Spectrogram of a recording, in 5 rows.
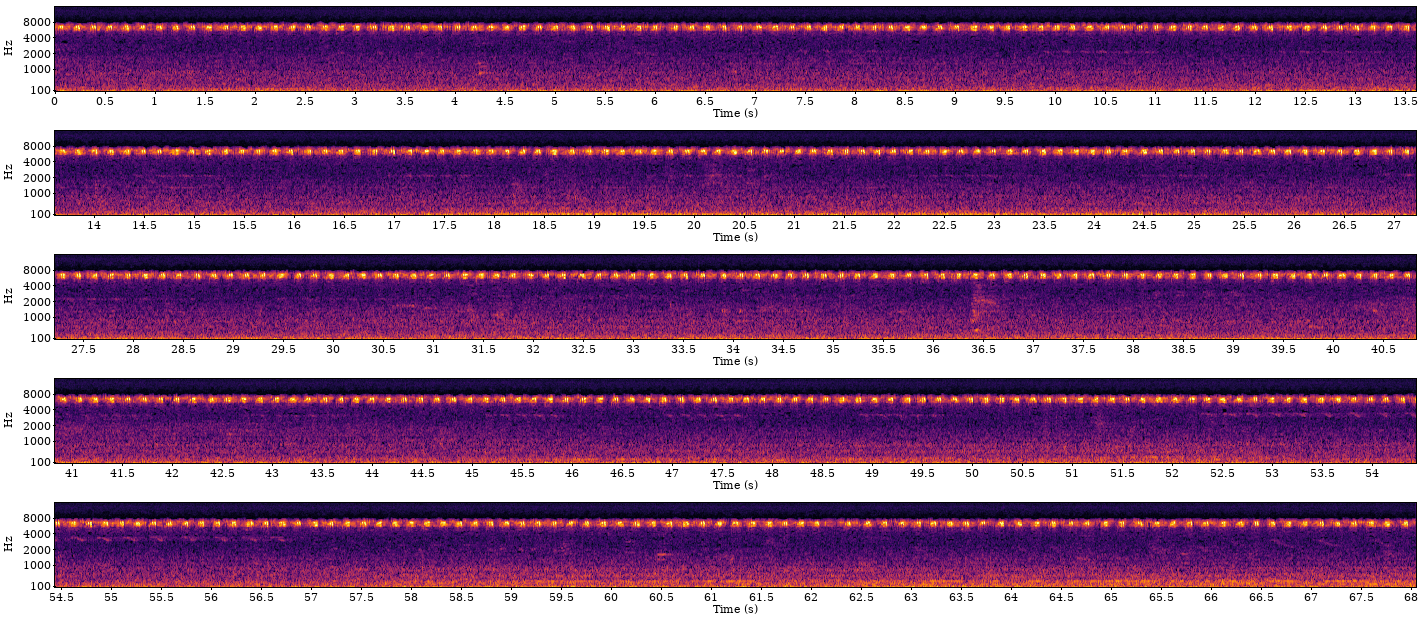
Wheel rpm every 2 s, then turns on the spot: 0, 0, 0, 0, 0, 0, 0, 0, 0, 0, 0, 0, 0, 0, 0, 0, 0, 0, 0, 0, 0, 0, 0, 0, 0, 0, 0, 0, 0, 0, 0, 0, 0, 0.
none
